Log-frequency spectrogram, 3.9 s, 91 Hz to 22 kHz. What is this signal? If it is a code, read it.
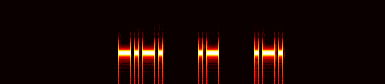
Morse code, heard as a keyed tone, about 30 wpm, spaced as for 17 wpm, 700 Hz. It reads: CAR
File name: Lesson 16f - Letter c - Words 30wpm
